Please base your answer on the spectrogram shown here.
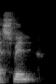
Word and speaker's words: Svend: I can get the last name, but the first name Spend. Yeah. Spven.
